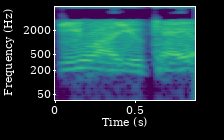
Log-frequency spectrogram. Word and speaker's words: Uruk: And it's from 12 tablets from Uruk, U-R-U-K, or some people pronounce it Uruk.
